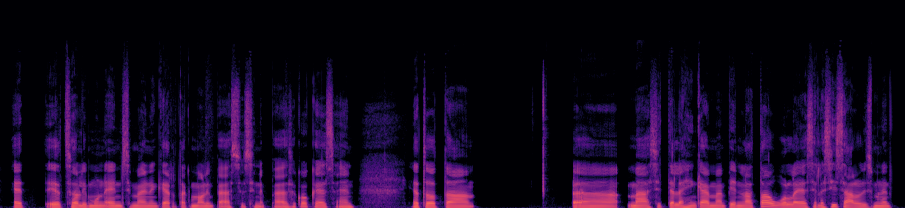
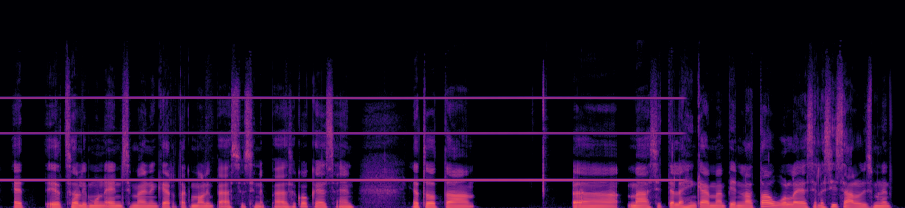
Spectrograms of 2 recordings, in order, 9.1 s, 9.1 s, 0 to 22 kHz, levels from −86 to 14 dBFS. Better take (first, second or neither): first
